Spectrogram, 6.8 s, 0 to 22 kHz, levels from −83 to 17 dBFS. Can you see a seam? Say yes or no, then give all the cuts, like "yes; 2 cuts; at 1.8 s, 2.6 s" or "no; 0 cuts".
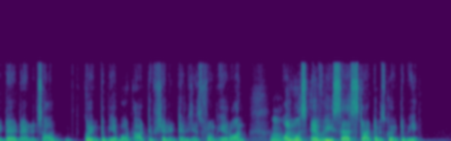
no; 0 cuts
